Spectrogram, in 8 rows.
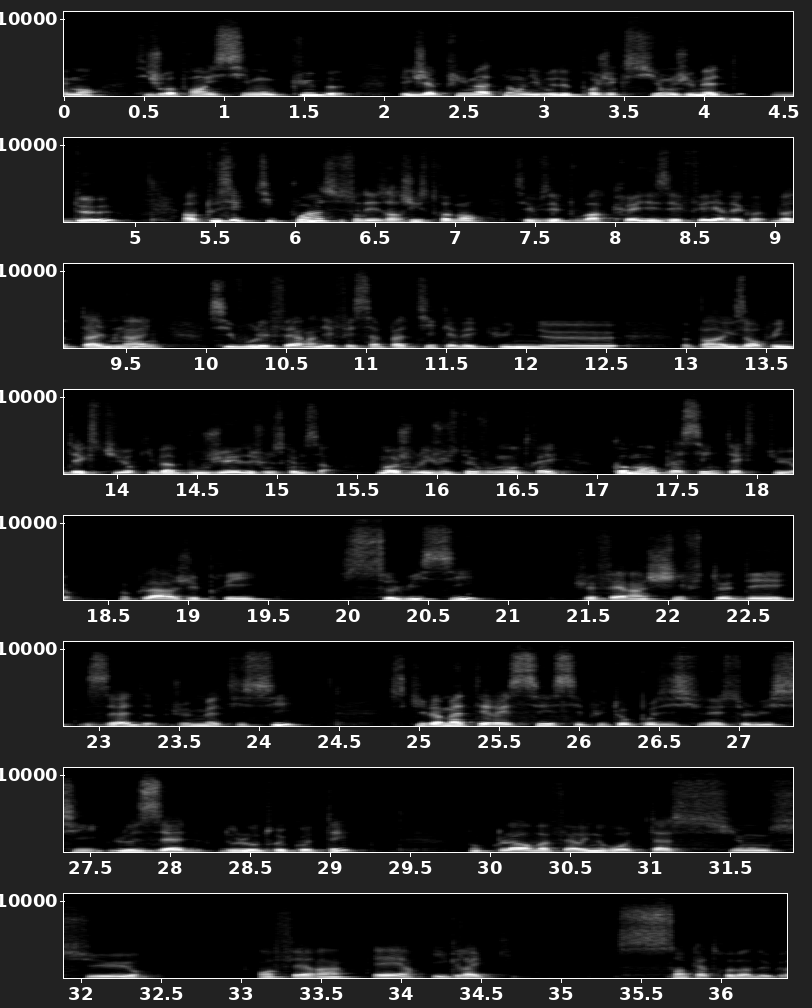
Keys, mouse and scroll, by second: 0.0 click, 4.3 click, 16.8-19.4 middle drag, 20.7 click, 22.2 shift+d, 25.1-27.4 middle drag, 33.8 r.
